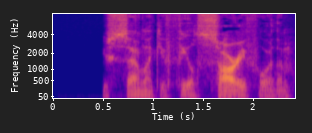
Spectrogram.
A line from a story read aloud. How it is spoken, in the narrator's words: I said, my voice hard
